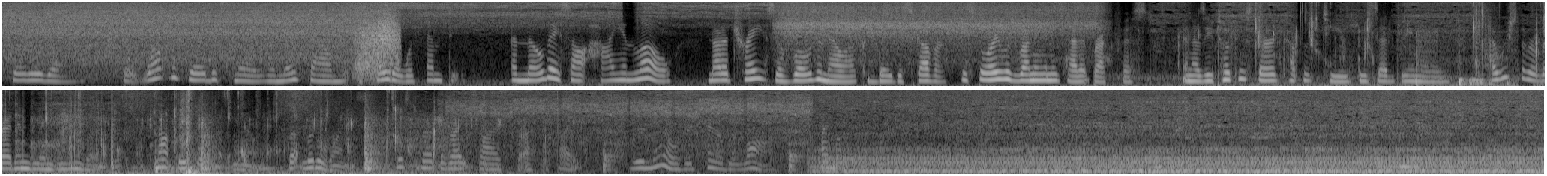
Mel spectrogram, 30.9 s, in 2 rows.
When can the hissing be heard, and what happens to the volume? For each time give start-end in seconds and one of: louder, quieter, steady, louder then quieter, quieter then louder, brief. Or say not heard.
0.0-30.8 quieter then louder.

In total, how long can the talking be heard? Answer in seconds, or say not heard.
24 s.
